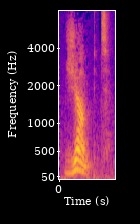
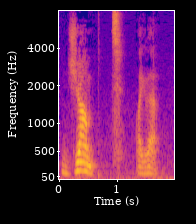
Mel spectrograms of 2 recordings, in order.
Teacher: So jump becomes jumped, with a T sound at the end.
